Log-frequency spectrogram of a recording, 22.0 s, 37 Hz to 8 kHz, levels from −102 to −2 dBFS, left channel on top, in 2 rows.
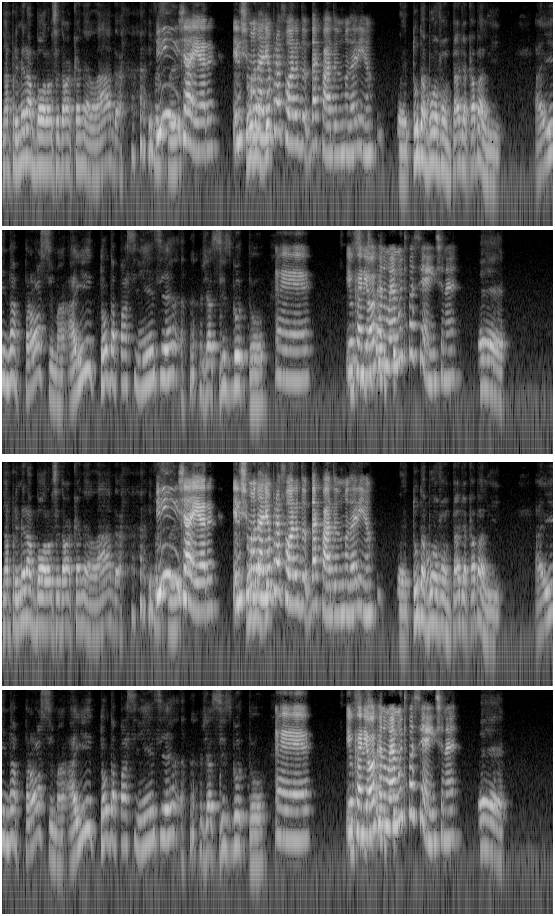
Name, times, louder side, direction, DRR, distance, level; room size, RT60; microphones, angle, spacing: voice 1, 0.0-3.6 4.9-5.4 7.9-9.9 10.7-16.3 18.0-18.6 20.5-21.0, left 1 dB, 15° left, 0.8 m, -33 dB
voice 2, 3.1-4.3 4.6-7.5 16.5-17.2 17.9-20.2, right 5 dB, 30° right, 0.4 m, -27 dB
6.0 x 4.7 x 5.2 m
head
